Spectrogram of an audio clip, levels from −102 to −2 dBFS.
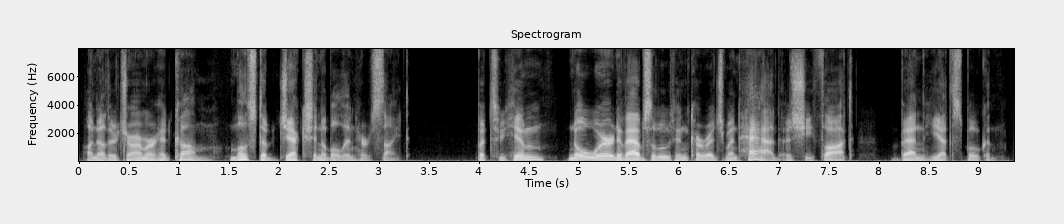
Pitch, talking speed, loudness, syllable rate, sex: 100 Hz, 155 wpm, -22 LUFS, 5.1 syllables/s, male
